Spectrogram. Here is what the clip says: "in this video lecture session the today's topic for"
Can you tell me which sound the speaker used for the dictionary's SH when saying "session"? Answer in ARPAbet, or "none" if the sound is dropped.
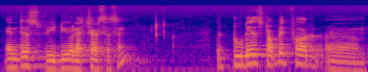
S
